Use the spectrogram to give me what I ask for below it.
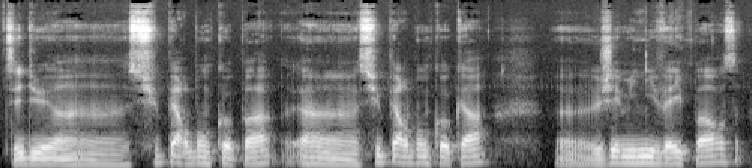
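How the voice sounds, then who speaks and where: Male reviewer, low dark voice, relaxed and halting delivery. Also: gravelly. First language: French. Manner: hesitant, many fillers, talks while vaping. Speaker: vape video reviewer. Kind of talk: casual chat.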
